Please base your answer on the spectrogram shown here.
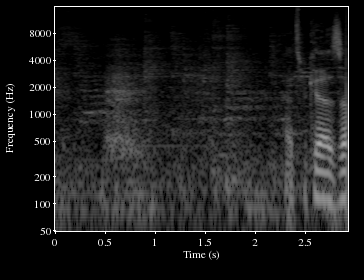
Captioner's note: heavily breathing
